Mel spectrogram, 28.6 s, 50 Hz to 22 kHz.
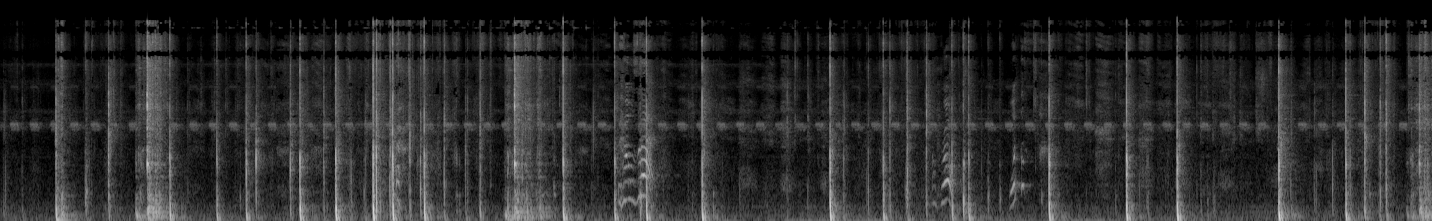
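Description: A basketball bouncing on a concrete driveway, with irregular single bounces and dribbles and a few longer, louder crashes about 3 and 10 seconds in. A steady high chirring of crickets runs underneath.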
